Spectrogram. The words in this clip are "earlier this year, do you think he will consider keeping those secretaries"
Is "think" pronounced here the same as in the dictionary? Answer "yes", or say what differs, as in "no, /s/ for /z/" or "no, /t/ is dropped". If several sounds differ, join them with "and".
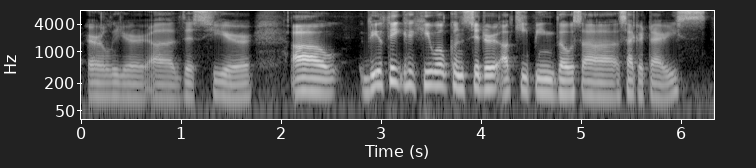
yes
